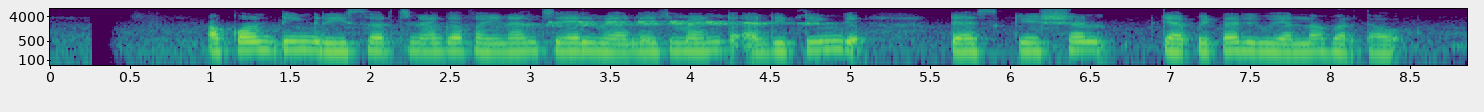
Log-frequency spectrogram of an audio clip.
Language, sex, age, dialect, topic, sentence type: Kannada, female, 18-24, Northeastern, banking, statement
